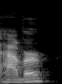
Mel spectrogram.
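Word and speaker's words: Havre: her is that just how you say it Haver okay so I have her Montana right and uh and and apparently they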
